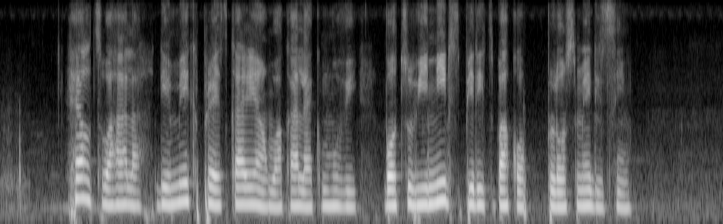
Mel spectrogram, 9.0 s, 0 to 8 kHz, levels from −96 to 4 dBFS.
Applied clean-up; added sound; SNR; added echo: none; none; none; none.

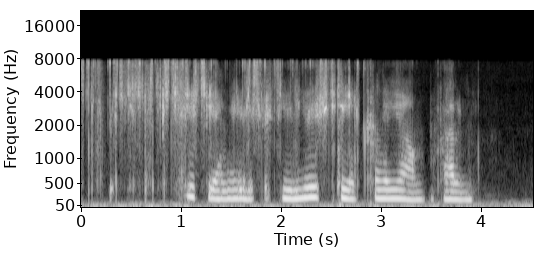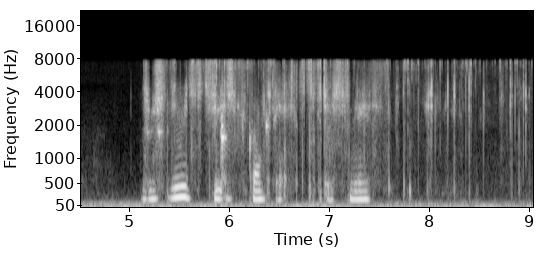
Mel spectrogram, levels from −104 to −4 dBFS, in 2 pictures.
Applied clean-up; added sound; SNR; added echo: neural diffusion model UNIVERSE++.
